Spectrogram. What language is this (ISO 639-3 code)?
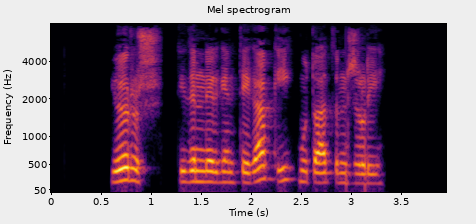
chm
